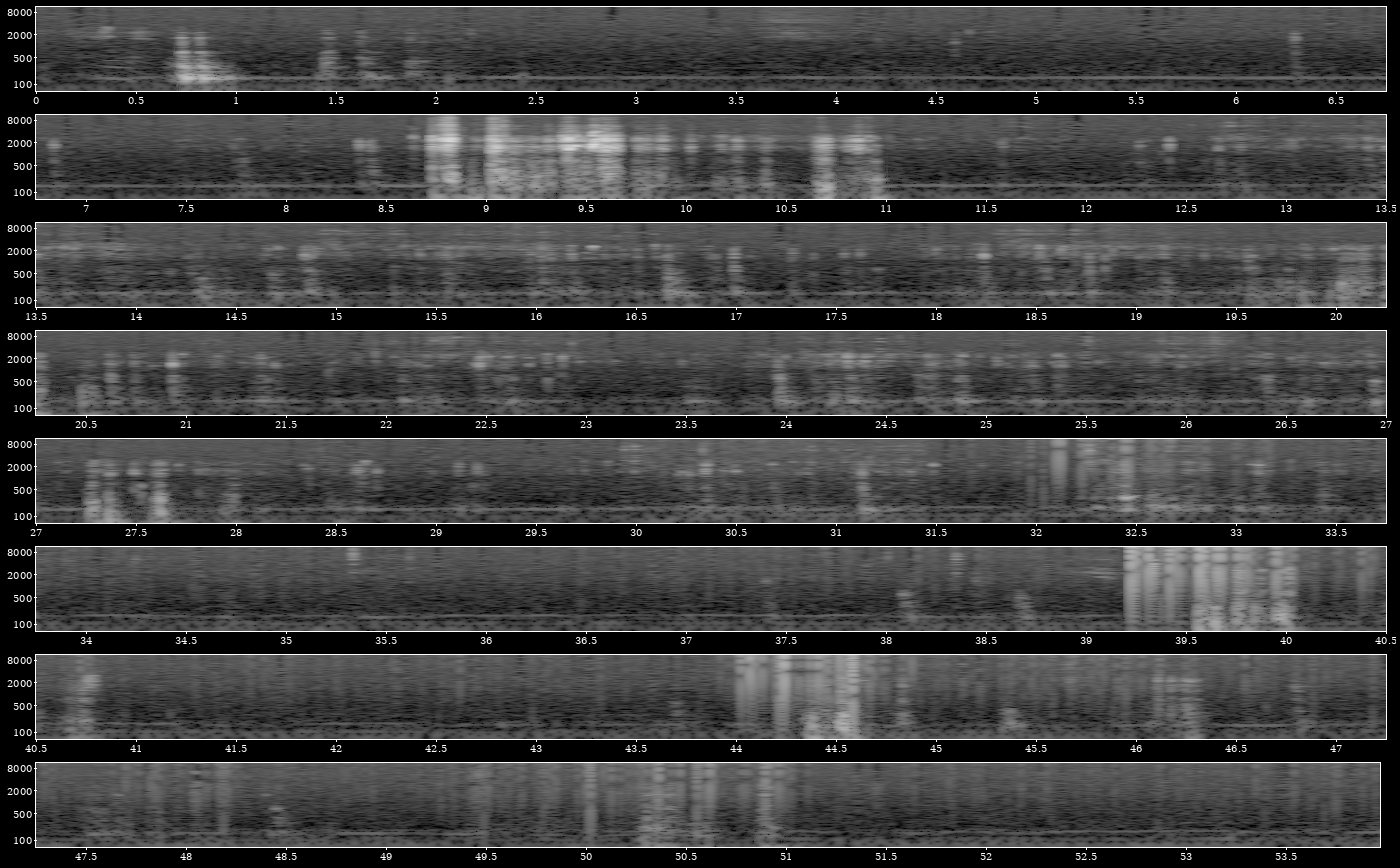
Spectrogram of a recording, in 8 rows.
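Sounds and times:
water lapping against hull: 0:00.0 - 0:41.5, 0:42.1 - 0:53.9
low hum: 0:00.0 - 0:53.9
paddle splashing and knocking: 0:00.6 - 0:02.1.

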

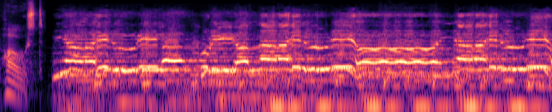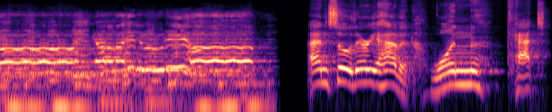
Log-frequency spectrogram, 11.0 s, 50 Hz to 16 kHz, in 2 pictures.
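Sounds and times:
yodeling song: 0:00.6 - 0:08.3.

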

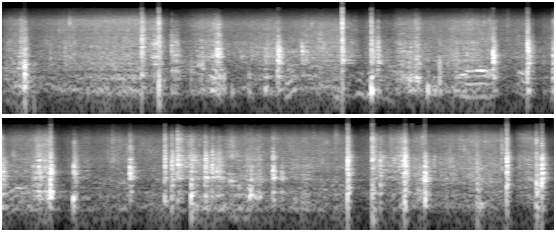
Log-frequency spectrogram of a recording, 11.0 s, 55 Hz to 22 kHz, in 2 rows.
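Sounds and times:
meat sizzling in oil: 0:00.0 - 0:11.0
metal stirrer scraping a pot: 0:01.4 - 0:10.1.

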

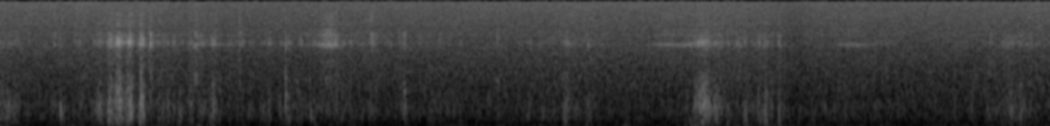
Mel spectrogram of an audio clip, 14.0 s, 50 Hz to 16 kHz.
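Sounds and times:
rustling clatter: 0:00.0 - 0:08.0, 0:09.0 - 0:10.6, 0:13.0 - 0:14.0.

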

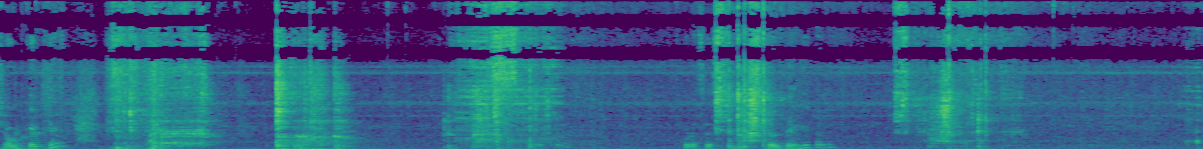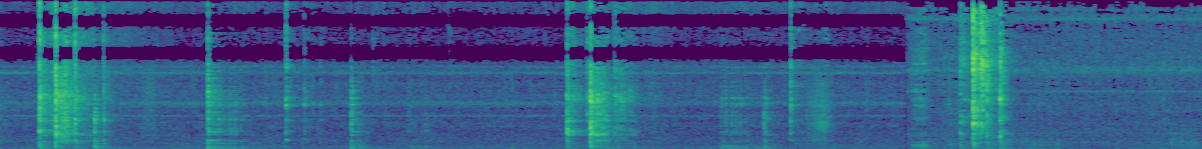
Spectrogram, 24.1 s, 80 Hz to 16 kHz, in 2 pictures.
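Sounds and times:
spoon scraping a metal pot: 0:01.1 - 0:03.5, 0:04.4 - 0:05.7, 0:07.1 - 0:07.9, 0:08.9 - 0:10.3, 0:11.9 - 0:13.2.

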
